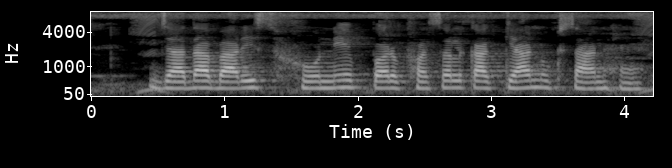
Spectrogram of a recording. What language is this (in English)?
Magahi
